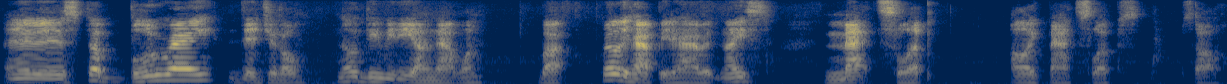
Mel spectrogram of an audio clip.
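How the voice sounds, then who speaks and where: Bright, forceful-voiced man hosting a show. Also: medium pitch, animated, unhurried. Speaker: host of a collecting video show. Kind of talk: casual unboxing chat.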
